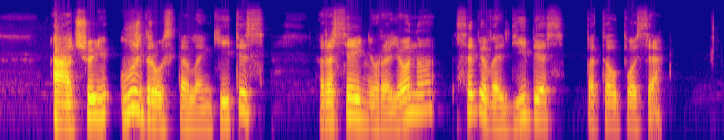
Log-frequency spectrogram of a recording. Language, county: Lithuanian, Klaipėda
